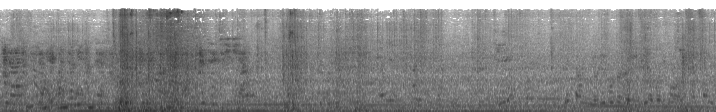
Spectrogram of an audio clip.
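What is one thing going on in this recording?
A bus engine hums steadily with a low drone.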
